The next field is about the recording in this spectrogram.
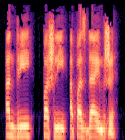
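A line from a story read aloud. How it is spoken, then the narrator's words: Stern. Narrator (Russian): мать … уже строго сказала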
